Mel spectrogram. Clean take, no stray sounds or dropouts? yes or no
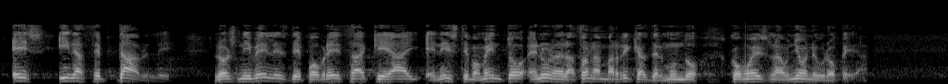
yes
